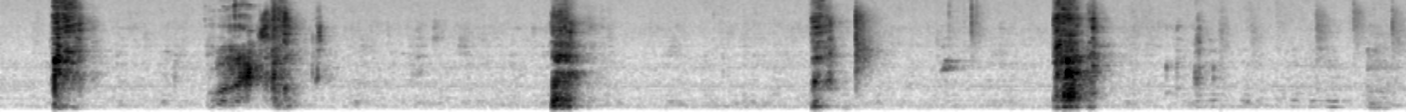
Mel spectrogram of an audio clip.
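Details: A dog, one of two dogs under the weather, gives about five harsh, dry, honking cough bursts with quiet pauses between them. Kennel cough.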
